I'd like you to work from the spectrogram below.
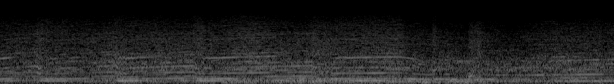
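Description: Formula 1 race cars in an F1 game at Monza, several engines droning and revving through the Parabolica corner, layered high-pitched whines shifting up and down continuously at moderate distance.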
